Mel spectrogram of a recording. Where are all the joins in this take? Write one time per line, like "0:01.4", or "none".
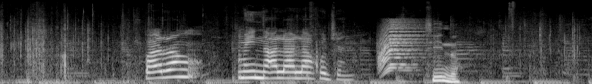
none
